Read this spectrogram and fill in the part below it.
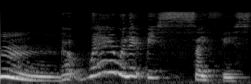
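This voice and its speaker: A woman puts on a character voice, high-pitched with very wide pitch swings. She goes at a very slow pace. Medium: read story. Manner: chattering.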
